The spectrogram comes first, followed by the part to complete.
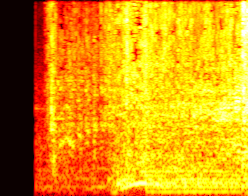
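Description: A car engine sound, building up and getting loud about a second in with a low, slightly rising rumble, like an engine being revved.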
